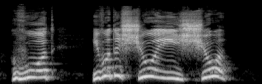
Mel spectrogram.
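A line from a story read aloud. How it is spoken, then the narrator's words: Spoken loudly. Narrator (Russian): громко говорили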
